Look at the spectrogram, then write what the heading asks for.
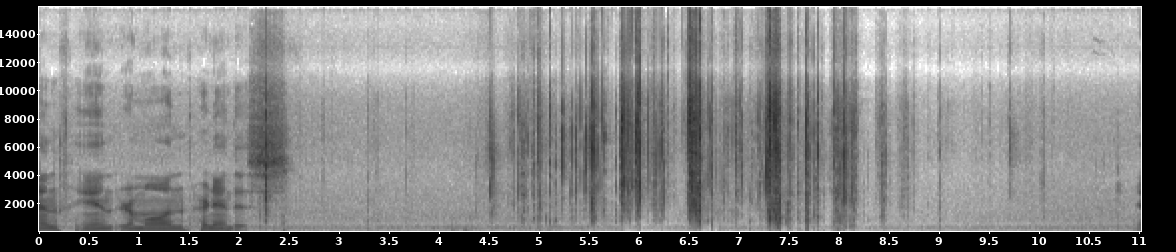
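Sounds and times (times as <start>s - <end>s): plastic wrapper crinkling and tearing: 4.4s - 9.1s.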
